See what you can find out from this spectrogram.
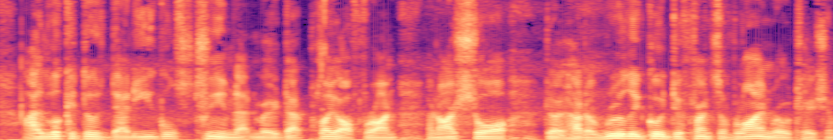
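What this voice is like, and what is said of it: Weak put-on Boston accent. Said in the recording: “it's not a good Boston accent. ... It's not a good Boston accent.”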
